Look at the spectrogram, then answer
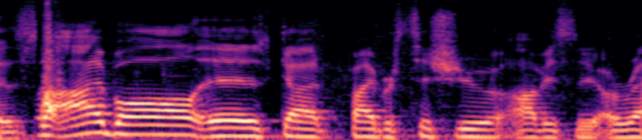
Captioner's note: none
